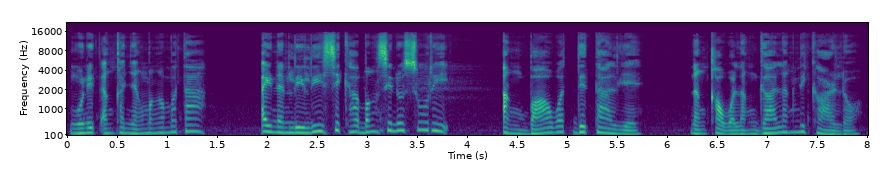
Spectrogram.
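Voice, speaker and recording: Filipino lady narrating a dramatic audio story, voice a bit on the low side. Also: moderate pace, a little mellow.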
